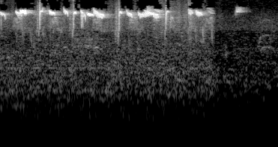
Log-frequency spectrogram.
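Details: Long-tailed tit (Aegithalos caudatus), call.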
